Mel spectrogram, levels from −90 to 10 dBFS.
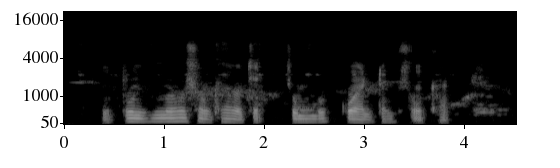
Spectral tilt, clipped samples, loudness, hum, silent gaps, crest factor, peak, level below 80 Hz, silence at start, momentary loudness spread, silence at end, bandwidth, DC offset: -6 dB/octave; under 0.1%; -41 LUFS; none; none; 18 dB; -24 dBFS; -72 dBFS; 0.15 s; 18 LU; 0.25 s; 7.4 kHz; under 0.1%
